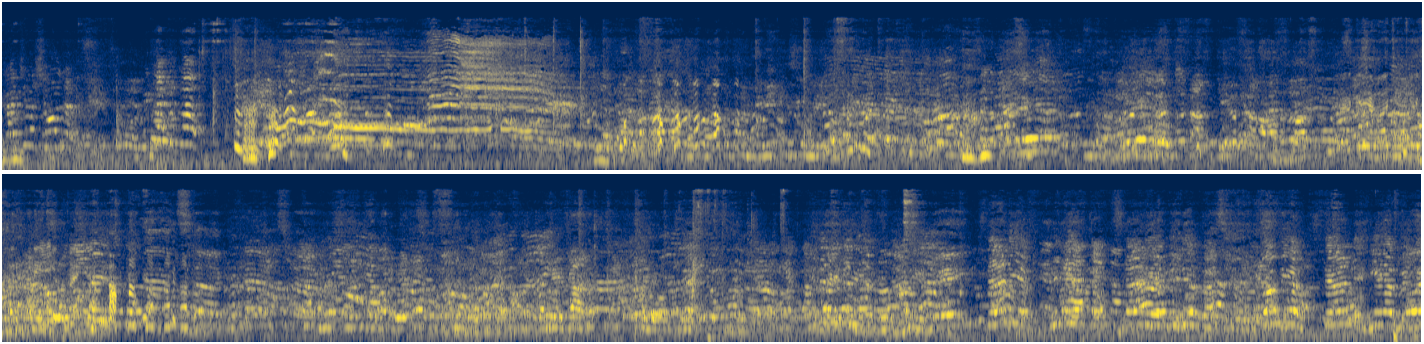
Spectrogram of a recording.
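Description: A crowd of men and women chatter and cheer loudly in a lively room.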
